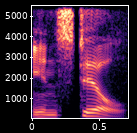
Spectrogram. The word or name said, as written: instil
